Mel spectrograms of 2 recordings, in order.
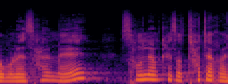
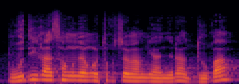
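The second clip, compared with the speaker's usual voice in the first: normal talking voice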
